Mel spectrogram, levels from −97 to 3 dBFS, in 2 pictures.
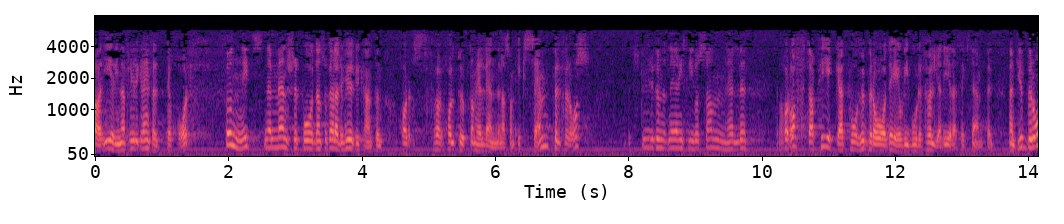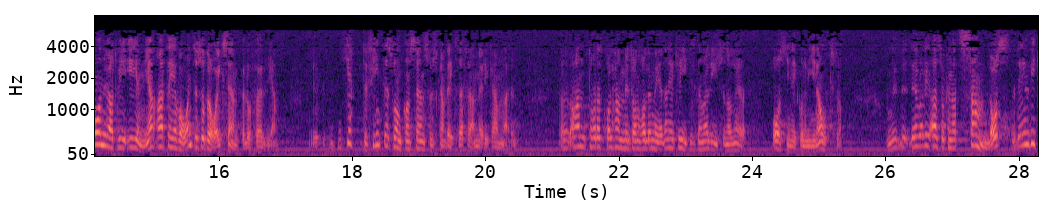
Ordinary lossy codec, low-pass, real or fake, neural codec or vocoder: MP3, 24 kbps; 7.2 kHz; fake; codec, 44.1 kHz, 7.8 kbps, DAC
